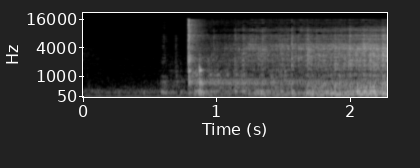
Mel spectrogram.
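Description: Stylus dropping onto a spinning 1944 Exner shellac 78 rpm record: a sharp click about three quarters of a second in, then surface noise and crackle from the groove, rising in level as the music starts.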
